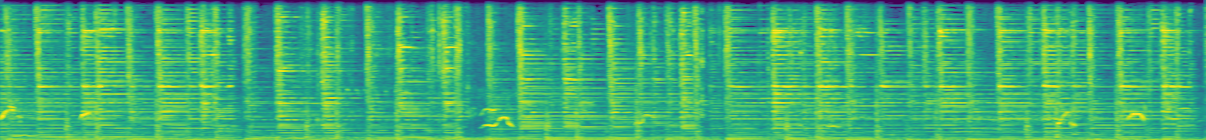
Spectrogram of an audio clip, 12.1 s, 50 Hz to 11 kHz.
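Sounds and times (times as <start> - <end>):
strummed acoustic guitar music: 0.0 - 12.0.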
